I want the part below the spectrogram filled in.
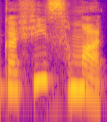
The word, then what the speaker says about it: кафизма: В церковнославянском языке в слове «кафизма» пишется буква «С» – слово, а читаем мы звонко «кафизма» и по-церковнославянски – числительное 20-я, а по-русски 20-я кафизма.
